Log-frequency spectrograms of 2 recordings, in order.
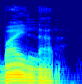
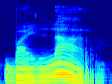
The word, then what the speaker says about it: bailar: ejemplo la palabra bailar nunca decimos bailar pronunciamos bailar con mucho énfasis en la última sílaba así que nosotros decimos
